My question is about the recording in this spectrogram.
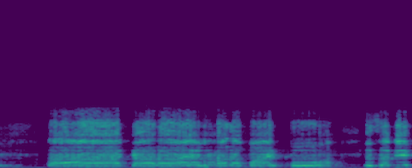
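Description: Excited male voices exclaiming and laughing, one of them through a video call, in bursts of speech from about half a second in.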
